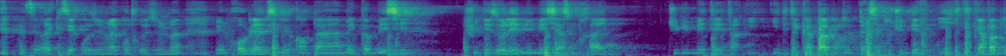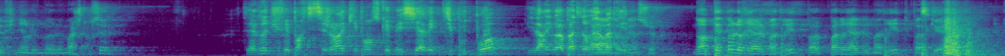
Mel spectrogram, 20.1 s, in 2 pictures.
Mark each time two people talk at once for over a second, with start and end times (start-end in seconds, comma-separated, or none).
none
